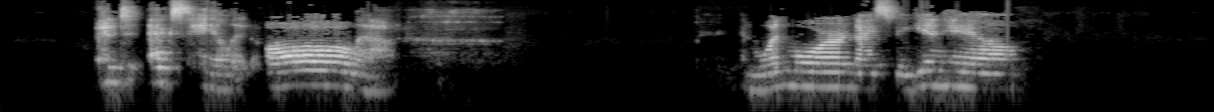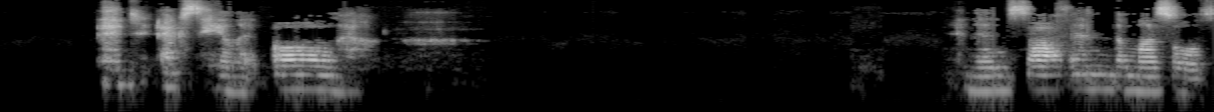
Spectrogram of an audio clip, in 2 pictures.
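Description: An elderly woman speaks calmly and slowly in bursts, close by, with pauses between.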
